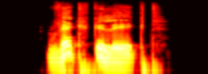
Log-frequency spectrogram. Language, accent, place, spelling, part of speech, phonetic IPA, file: German, Germany, Berlin, weggelegt, verb, [ˈvɛkɡəˌleːkt], De-weggelegt.ogg
- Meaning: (verb) past participle of weglegen; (adjective) laid aside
